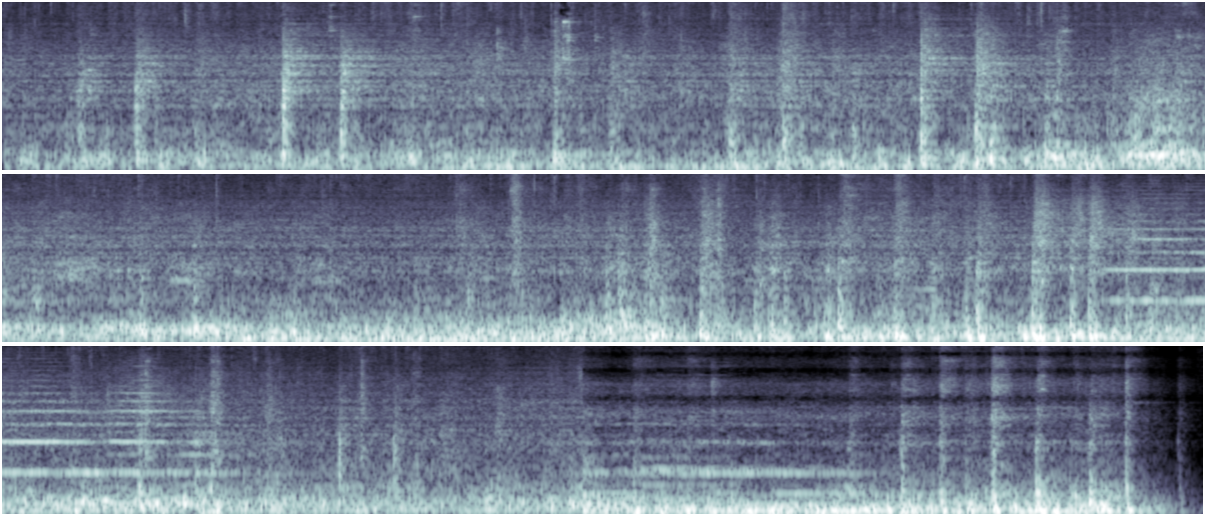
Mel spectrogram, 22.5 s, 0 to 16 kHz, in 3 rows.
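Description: The 13147 Uttar Banga Express from Sealdah rolls steadily toward New Jalpaiguri, a continuous loud rumble with clickety-clack wheel clatter throughout and a brief high tonal whine rising near the end, with no voices.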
